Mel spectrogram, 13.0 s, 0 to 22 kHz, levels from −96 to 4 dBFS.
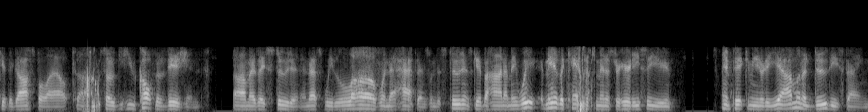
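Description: The whole clip runs through the GSM full-rate codec, and you can plainly hear it. The band sits between about 200 Hz and 3.7 kHz, and the pulse-driven vocal-tract model leaves the speech buzzy and gravelly, which fits the old 13 kbps full-rate coder.

Then come GSM bit errors, at 1.24 to 1.51 s, right after "the gospel out" and before "so you caught the", and again at 8.64 to 8.92 s, after "we me as a" and before "minister here at". Corrupted filter, pitch and gain values throw each frame off, so the speech bursts into squawks and gargling for roughly a quarter second each time.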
